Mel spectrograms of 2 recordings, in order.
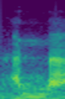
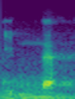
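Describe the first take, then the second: First: The word begins with an a vowel. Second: The word begins with an i vowel. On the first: "hamzahnya dibaca dengan menggunakan harakat fathah" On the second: "dengan mengharkatkan hamzah itu dengan menggunakan harakat kasroh"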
